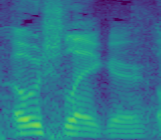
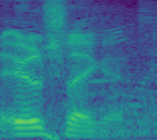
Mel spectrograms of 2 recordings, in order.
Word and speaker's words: Oeschläger: It's Oeschläger, or in German, Oeschläger.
